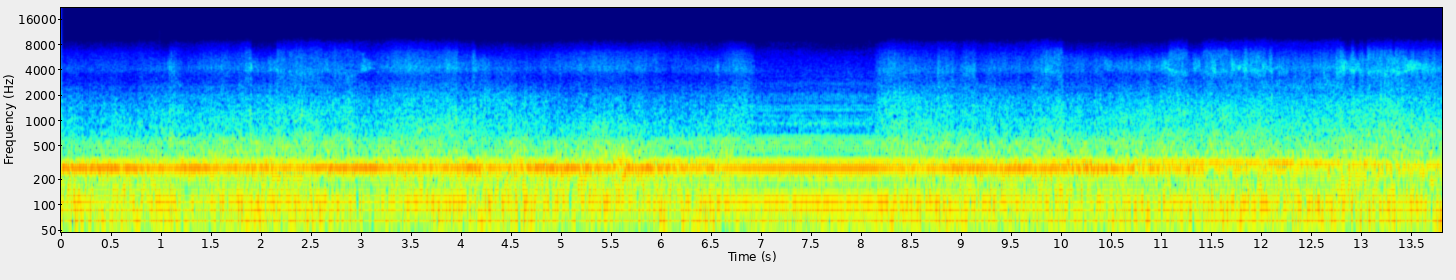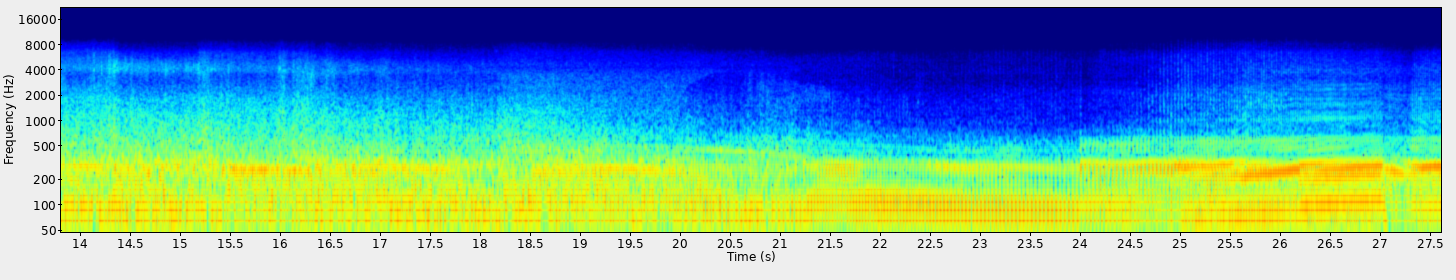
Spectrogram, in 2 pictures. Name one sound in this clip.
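A quad bike engine drones loudly at speed.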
